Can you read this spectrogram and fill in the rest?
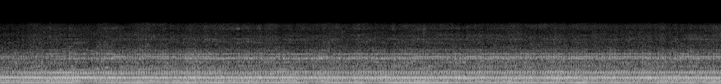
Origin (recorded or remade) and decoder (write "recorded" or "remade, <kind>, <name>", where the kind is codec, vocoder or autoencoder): remade, codec, DAC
